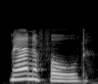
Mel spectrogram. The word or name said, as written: manifold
